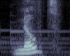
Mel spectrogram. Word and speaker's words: note: Note, because there is an E in there, because it would have been said note.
